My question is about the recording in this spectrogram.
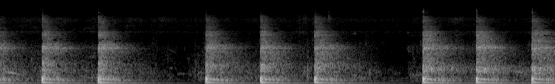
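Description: A drum beaten in groups of three strokes about half a second apart, each group followed by a short pause, each stroke ringing out and sinking in pitch. The beat keeps time for students marching in step.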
